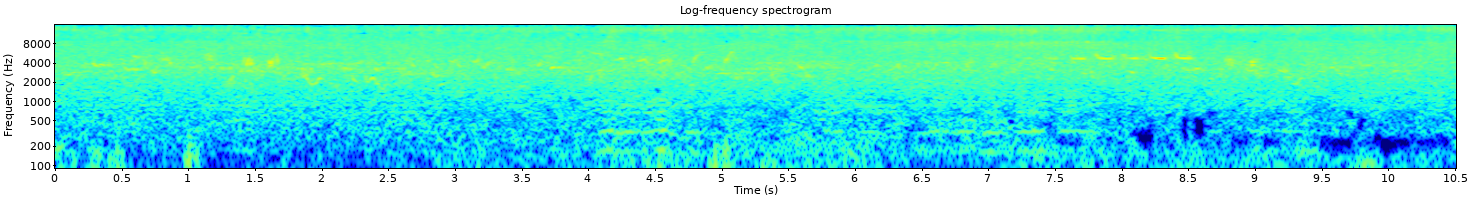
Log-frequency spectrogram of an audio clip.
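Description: Summer meadow ambience: a steady hiss with faint, scattered bird chirps and a low buzz that comes and goes midway.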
